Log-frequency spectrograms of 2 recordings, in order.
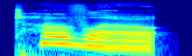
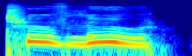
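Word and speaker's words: Tove Lo: So I actually have had Tovlo on repeat a little bit. – Someone told me that it's pronounced Tuvlu because she's Swedish, right? – Tuvlu.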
